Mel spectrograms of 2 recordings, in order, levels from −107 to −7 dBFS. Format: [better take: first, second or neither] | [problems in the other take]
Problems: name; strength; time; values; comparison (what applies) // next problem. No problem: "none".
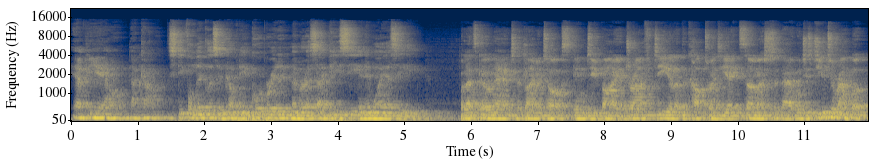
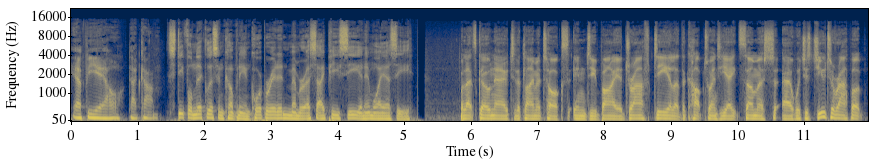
second | off-mic speech; far // room echo; noticeable; dies away in 1.1 s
